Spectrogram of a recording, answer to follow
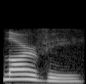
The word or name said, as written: larvae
